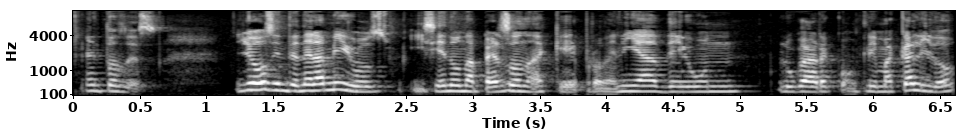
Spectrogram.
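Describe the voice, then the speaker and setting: A dark, mellow tone in a Mexican accent, at a moderate pace with fairly even intonation. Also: woman. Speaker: podcaster. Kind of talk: casual monologue. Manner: conversational.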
